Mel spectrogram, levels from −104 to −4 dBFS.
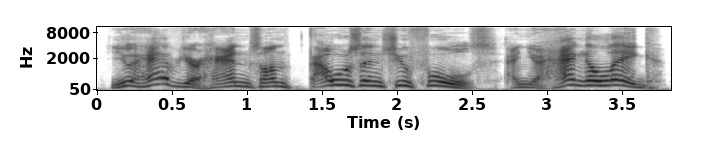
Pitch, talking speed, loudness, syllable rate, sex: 190 Hz, 205 wpm, -21 LUFS, 4.0 syllables/s, male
